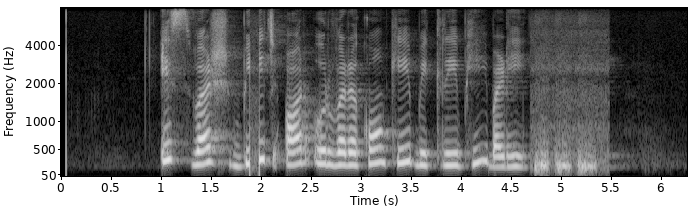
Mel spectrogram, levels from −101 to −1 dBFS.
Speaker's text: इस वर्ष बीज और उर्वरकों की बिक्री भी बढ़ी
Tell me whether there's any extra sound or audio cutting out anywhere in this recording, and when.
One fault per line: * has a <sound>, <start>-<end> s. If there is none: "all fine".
* has a dropout, 1.9-2.0 s
* has a laugh, 4.7-5.4 s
